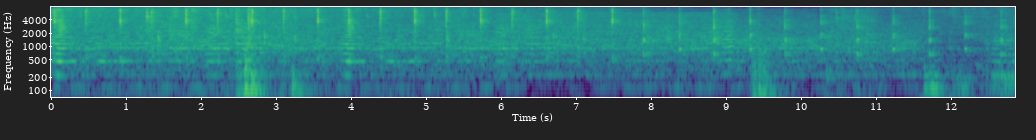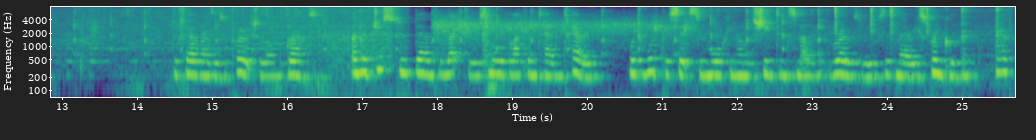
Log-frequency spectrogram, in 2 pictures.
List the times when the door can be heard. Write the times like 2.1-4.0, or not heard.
2.0-3.5, 9.0-10.4, 18.6-19.1.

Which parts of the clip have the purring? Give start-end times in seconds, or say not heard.
not heard.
